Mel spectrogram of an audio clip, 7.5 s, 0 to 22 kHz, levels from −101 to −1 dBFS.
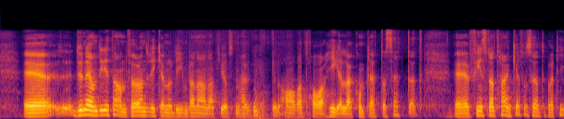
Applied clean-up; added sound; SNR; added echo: neural separator model SepFormer DNS4.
